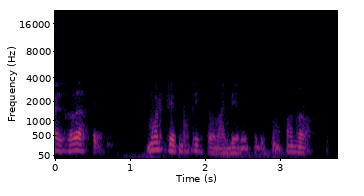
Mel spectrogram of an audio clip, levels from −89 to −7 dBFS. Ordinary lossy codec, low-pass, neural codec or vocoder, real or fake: AAC, 16 kbps; 3.6 kHz; codec, 16 kHz in and 24 kHz out, 0.4 kbps, LongCat-Audio-Codec, fine tuned four codebook decoder; fake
